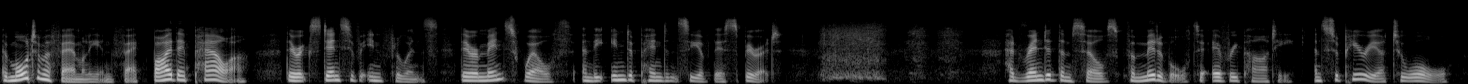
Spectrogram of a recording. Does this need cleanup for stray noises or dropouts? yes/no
yes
